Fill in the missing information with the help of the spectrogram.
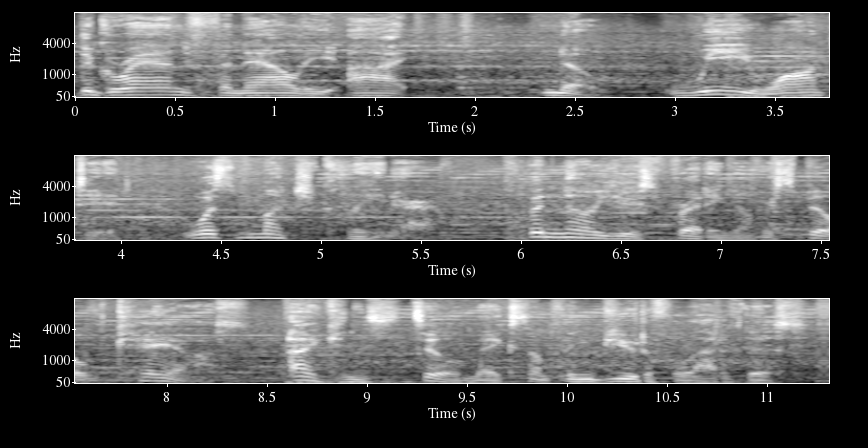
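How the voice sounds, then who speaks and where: Low, languid, flirtatious villain. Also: male voice, lively intonation, unhurried. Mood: smug, musing. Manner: teasing, suggestive, languid. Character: sly, flirtatious male villain relishing chaos. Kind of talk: theatrical video game dub acting. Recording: loud game music behind.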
